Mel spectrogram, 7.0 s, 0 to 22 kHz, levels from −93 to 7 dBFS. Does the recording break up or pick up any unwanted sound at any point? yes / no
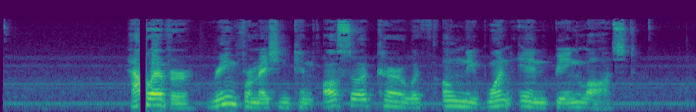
yes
